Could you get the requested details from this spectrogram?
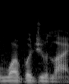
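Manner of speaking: hushed, soft half-whisper, very close. Speaking in character, mouth near a companion's ear: half-whispering. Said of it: "and I whisper to you".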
